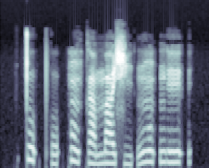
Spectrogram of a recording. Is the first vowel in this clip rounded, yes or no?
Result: yes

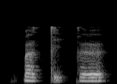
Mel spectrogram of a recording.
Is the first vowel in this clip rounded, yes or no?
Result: yes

